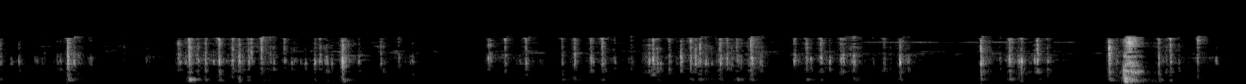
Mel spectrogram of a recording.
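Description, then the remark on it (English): Rapid, uneven bursts of clicking keys on a computer keyboard as someone fixes a typo in their notes, with short pauses between flurries and a heavier thunk near the end, likely the space bar or enter key. “I'm having a hard time typing.”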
